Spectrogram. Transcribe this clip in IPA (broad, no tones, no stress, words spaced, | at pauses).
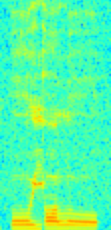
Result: ojɔlo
